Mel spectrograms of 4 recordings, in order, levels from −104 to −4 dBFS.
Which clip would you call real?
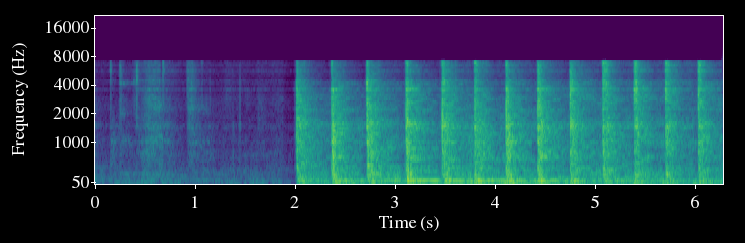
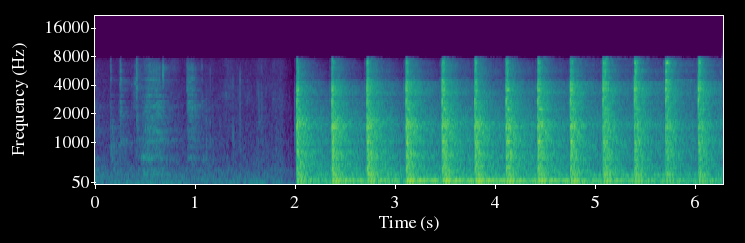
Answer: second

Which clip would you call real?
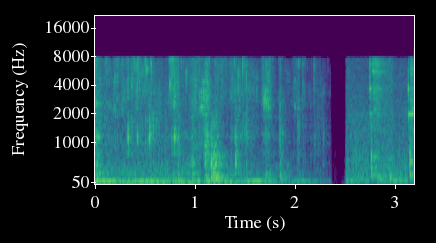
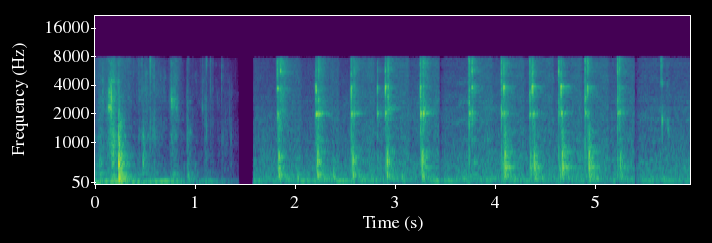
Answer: first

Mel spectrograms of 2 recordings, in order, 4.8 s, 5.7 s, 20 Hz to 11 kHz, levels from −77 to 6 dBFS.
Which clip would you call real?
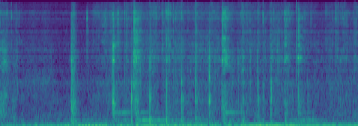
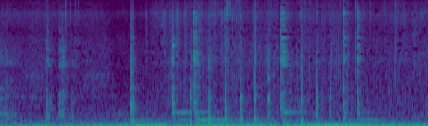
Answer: second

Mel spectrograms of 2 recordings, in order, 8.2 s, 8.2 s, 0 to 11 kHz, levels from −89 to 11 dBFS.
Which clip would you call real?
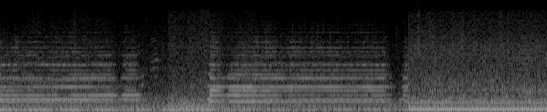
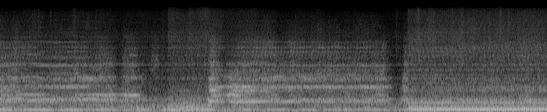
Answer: first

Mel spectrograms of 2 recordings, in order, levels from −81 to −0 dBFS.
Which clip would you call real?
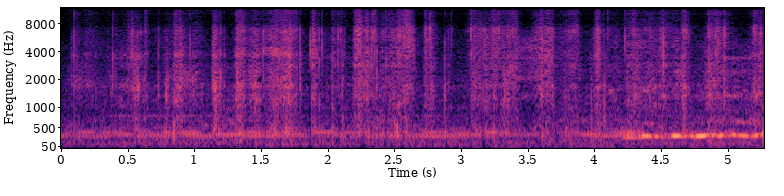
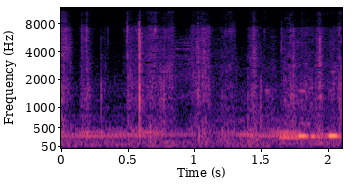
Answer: second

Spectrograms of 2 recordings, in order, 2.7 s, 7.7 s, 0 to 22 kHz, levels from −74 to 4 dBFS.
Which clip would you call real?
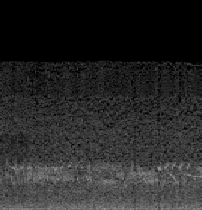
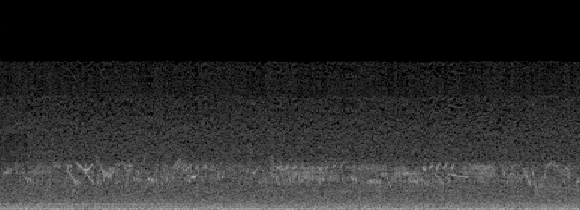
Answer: first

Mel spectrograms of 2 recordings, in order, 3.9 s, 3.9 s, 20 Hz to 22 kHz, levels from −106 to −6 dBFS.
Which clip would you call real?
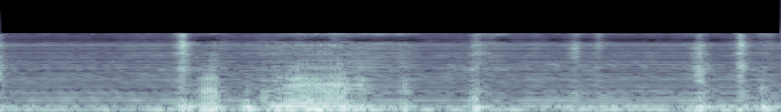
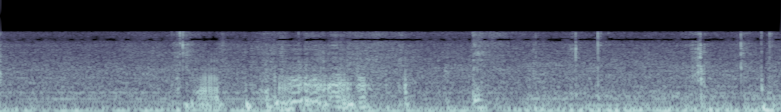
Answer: second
